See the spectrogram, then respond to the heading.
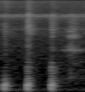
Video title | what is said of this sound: Walnut & Rosemary Soda Bread | when I turn it and tap it it sounds Hollow so it's perfectly done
